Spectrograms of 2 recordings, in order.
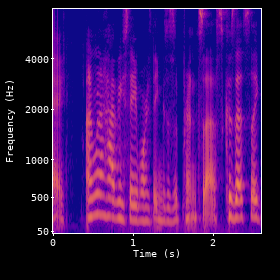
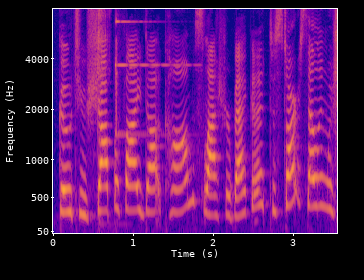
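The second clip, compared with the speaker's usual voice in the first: loud, upbeat sponsor read; 5 semitones higher, 9 dB louder than usual. Acted. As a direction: pitch the sponsor with energy. Repeated URL in ad.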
